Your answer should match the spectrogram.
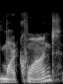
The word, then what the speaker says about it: Marquand: or mark hand yeah um sorry if i you know mispronounced it's marquand okay um it's production companies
